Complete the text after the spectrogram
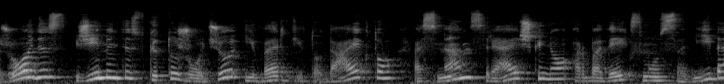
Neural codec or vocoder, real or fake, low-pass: vocoder, 44.1 kHz, 128 mel bands, Pupu-Vocoder; fake; 14.4 kHz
